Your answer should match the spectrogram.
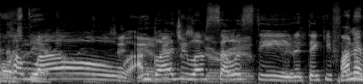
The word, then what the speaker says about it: Celestine: My name's Celestine. Well, how do I? Thank you, How thank do you you. spell that? C as in cat. Elestine. Kind of like celestial. Oh, Celestine.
